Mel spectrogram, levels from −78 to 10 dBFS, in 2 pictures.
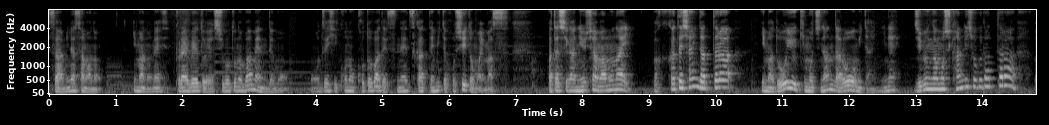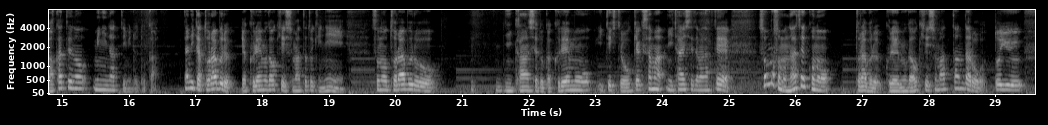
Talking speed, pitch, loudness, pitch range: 385 characters per minute, 145 Hz, -23 LUFS, 120-175 Hz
